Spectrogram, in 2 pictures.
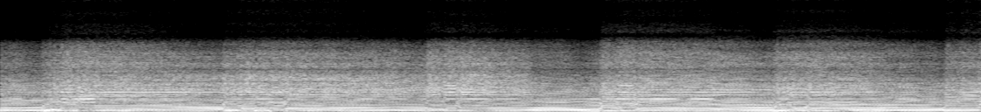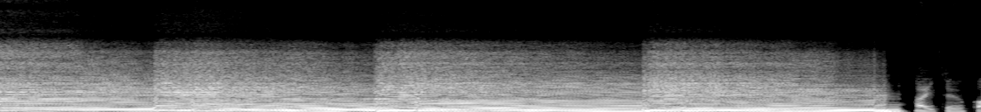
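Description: Distorted electric guitar runs through a Mesa Boogie Mark IIC+ amp plugin from Neural DSP, playing a continuous heavy, saturated riff for about nineteen seconds, loud and dense, then cutting off abruptly at the end.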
